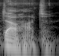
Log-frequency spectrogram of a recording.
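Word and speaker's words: Ross Douthat: um uh I was I don't know how to pronounce his name. Is it Duh? Ross Duhhat from the New York Times. Um, D O U H T Dowart. Dowart. Dowhat. Thank you.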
